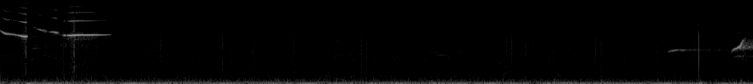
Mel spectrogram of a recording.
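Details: A male Eastern Meadowlark living on the grassy fringes of the Mountain Lake Sanctuary in Florida, its far-reaching call carrying across his broad territory: clear, high, slurred whistles at the start, then a quieter whistle near the end over faint background hiss.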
